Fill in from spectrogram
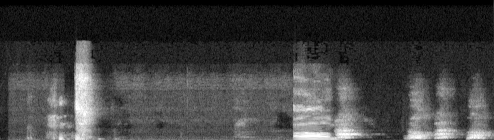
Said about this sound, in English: These dogs.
